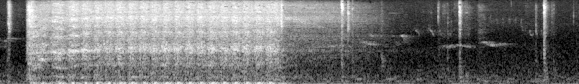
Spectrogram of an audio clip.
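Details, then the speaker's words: Fiat Panda with swapped Abarth Panda Turbo T-Jet engine: starter churns about three beats a second for over two seconds, then stops without firing; hard start, owner suspects fuel pressure though fuel is plentiful. "if I didn't know better I'd say it was fuel pressure definitely plenty of fuel there"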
